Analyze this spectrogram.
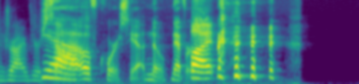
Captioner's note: chuckles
